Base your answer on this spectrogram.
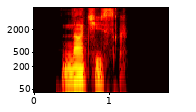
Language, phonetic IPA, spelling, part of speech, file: Polish, [ˈnat͡ɕisk], nacisk, noun, Pl-nacisk.ogg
